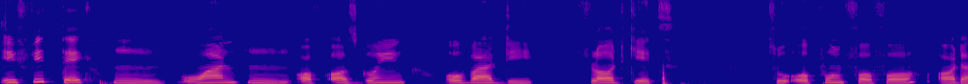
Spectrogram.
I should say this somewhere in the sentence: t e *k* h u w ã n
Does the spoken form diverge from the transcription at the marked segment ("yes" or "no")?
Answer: no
